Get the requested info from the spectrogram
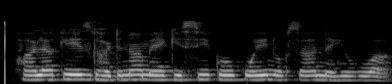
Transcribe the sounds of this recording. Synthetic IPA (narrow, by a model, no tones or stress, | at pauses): haːlãːkiɪsɡʱɐʈnamẽkɪsikokoːinʊqsaːnːɐɦĩɦuaː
